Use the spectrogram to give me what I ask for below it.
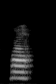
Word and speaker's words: half: Half. Now the L is silent, so it's half.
